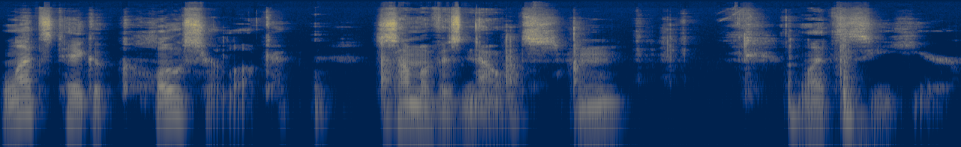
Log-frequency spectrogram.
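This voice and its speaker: A man playing an obsessive, possessive boyfriend in an ASMR roleplay, creepily sweet and theatrical, coaxing with pauses and drifts into whispers. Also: lowish voice, animated, gravelly, breathy edge, exaggerated voice. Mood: suspicious, sweet.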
